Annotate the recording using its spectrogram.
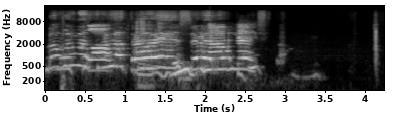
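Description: A child's high-pitched voice over a video call, held and sliding up and down in pitch like singing or a drawn-out sing-song, for the first two and a half seconds or so, then stopping.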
